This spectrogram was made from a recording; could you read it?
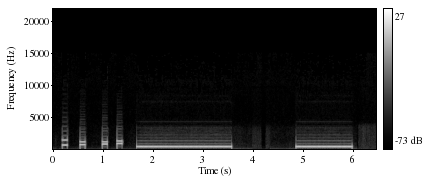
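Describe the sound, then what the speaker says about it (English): A telephone sounds four short keypad dialing beeps, followed by two long, steady ringback tones separated by a pause, clear and close. "I'm going to dial the phone number right now"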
